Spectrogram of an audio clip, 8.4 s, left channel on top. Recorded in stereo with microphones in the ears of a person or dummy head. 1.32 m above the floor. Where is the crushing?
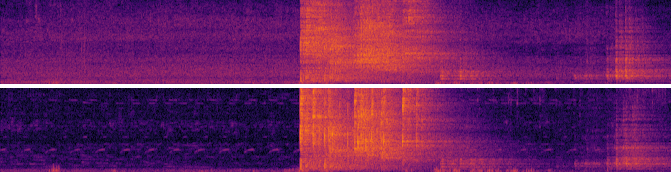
50° right (ahead or behind), 5.5 m.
